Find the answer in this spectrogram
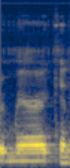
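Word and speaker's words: américain: I guess but um you have here americ again you don't say the N American you do say the N okay americ American now that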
